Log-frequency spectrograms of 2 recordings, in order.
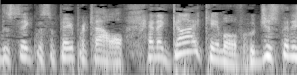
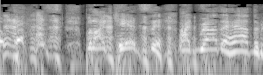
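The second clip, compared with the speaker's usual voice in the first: much higher, helpless pleading; plead, voice pitched way up; a pitched-up, helpless plea; 9 semitones higher than usual. Retold or imitated. Helpless reply to stranger.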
